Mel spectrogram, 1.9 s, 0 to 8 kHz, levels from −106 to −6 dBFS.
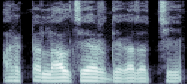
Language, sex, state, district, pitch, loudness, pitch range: Bengali, male, West Bengal, Cooch Behar, 115 Hz, -16 LUFS, 110-120 Hz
